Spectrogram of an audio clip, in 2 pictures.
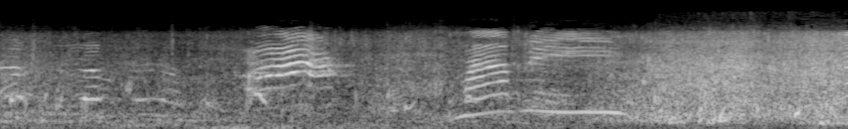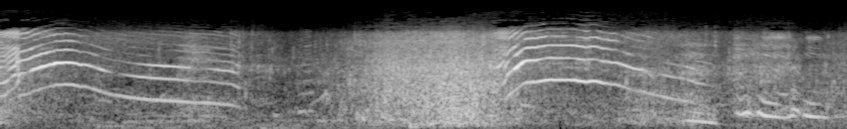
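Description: Children's high-pitched squeals and calls, several rising-and-falling cries, over water splashing in the shallows.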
